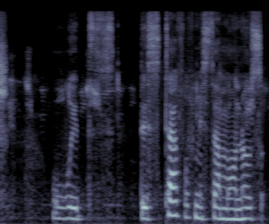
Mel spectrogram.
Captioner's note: speaking French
